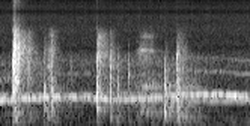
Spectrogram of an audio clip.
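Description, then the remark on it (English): A heavy door in a municipal building opens with a few dull thunks and knocks spread over a couple of seconds, over a faint steady hum. The door is in good working order, as if recently oiled. No voices. “This door is in good working order. Almost as if it had been oiled recently.”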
